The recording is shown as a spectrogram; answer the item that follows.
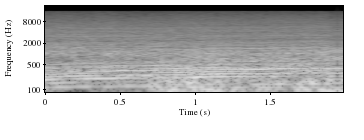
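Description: A car engine revs hard and continuously while drifting in the racing game Forza Horizon 4, with a dense, loud roar of engine and tyre noise and no voices.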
